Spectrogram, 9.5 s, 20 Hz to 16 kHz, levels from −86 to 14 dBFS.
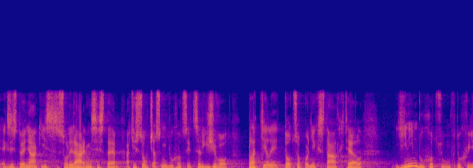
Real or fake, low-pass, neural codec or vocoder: real; 7.2 kHz; none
